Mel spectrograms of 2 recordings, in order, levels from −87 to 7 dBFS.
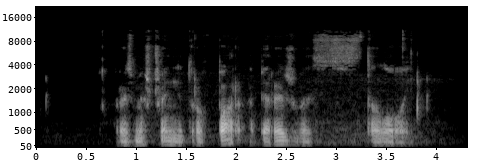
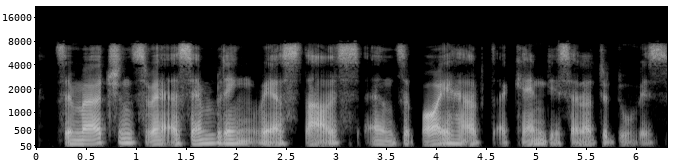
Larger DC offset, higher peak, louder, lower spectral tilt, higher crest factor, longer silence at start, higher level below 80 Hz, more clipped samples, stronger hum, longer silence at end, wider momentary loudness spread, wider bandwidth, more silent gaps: neither; about the same, -4 dBFS vs -2 dBFS; second, -29 LUFS vs -22 LUFS; first, -5 dB/octave vs -3.5 dB/octave; first, 26 dB vs 20 dB; first, 0.8 s vs 0.2 s; about the same, -60 dBFS vs -56 dBFS; neither; neither; first, 0.45 s vs 0 s; first, 12 LU vs 9 LU; first, 11.5 kHz vs 7.8 kHz; neither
